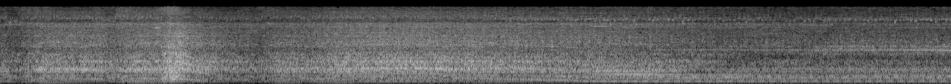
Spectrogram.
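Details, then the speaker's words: 1990 Chevrolet Lumina Euro 3.1 V6, 145,000 miles, cold start, factory exhaust: after brief rev settles into steady even idle with no stumble; injector suspected for earlier miss-like hesitation; normal idle. "right now it's smooth the old factory exhaust sound from a 31 or 28 is everything"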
